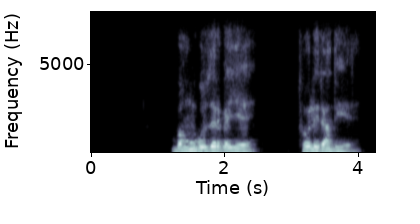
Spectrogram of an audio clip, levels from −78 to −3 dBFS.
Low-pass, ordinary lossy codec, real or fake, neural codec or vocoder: 7.2 kHz; Opus, 32 kbps; real; none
